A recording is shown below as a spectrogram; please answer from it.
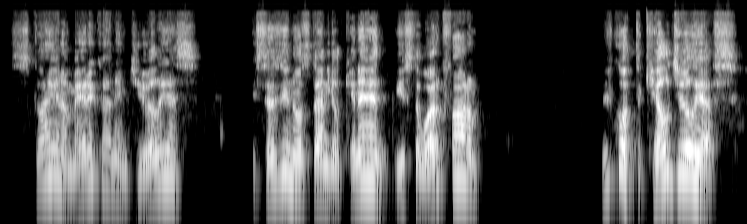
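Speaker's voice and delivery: put-on swooping, lilting Irish accent; mock Irish accent. Irish agent reporting on this guy Julius, mock Irish accent. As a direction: mimic an Irishman's singsong lilt. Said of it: "That's why I'm mimicking it".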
